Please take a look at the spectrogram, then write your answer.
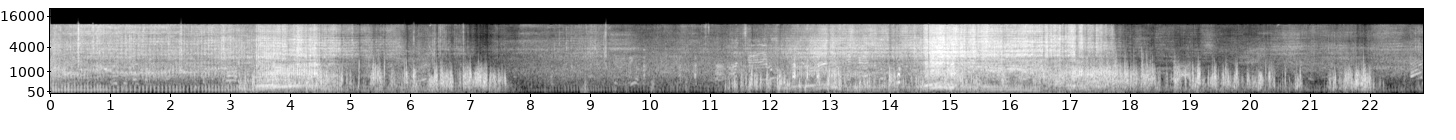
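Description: A motorcycle accelerates hard, engine revving up in surging bursts with a pause between runs, close to the microphone amid wind noise.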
